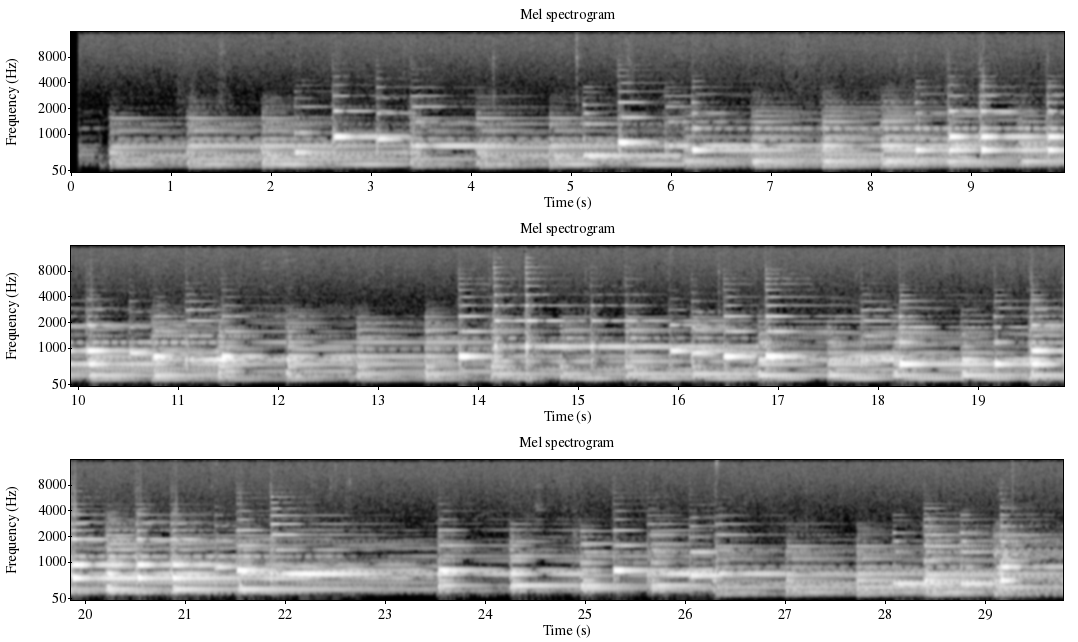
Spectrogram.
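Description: Solo piano playing an original composition: a steady flow of struck notes over held chords, mostly in the middle register with little deep bass.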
